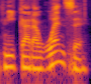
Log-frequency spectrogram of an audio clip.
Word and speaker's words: nicaragüense: Gu, when followed by another vowel like in gue, is pronounced like gue in Gwen. So, let's try saying Nicaragüense again. It is Nicaragüense.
